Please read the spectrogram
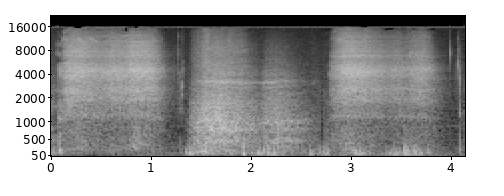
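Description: A man breathing deeply and audibly through his mouth, close to the microphone: three long 'hoo' breaths of about a second each, in a demonstration of slow, deep breathing.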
